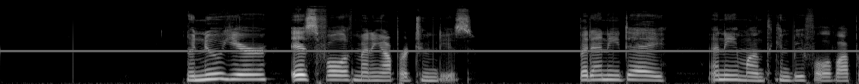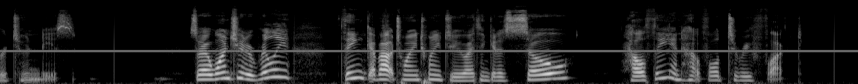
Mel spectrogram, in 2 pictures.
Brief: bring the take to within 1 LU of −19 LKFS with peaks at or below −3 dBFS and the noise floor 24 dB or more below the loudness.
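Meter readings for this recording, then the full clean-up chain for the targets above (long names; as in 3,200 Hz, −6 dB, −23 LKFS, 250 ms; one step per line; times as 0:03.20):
number of clicks 10; interfering tone 1,800 Hz; level of the tone −37 dBFS; integrated loudness −23.0 LKFS; sample peak −4.0 dBFS; target loudness −19.0 LKFS
→ click removal
notch filter 1,800 Hz, Q 30
level +4 dB
brickwall limiter −3 dBFS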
